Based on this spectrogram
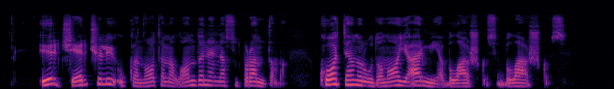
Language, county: Lithuanian, Utena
